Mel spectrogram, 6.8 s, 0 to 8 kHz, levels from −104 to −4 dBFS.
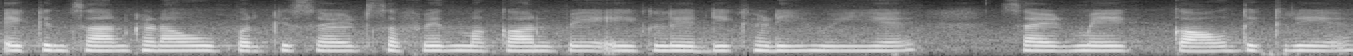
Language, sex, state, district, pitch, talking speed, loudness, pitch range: Hindi, female, Uttar Pradesh, Varanasi, 210 Hz, 195 wpm, -18 LUFS, 205-215 Hz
